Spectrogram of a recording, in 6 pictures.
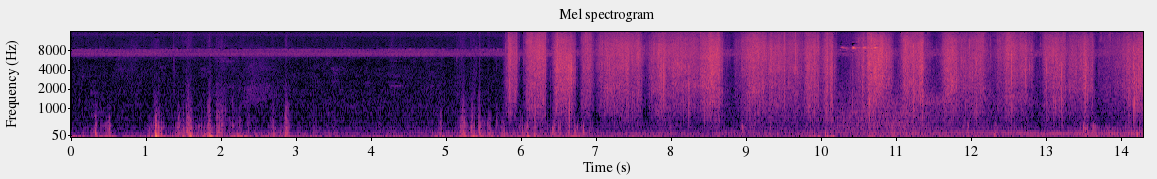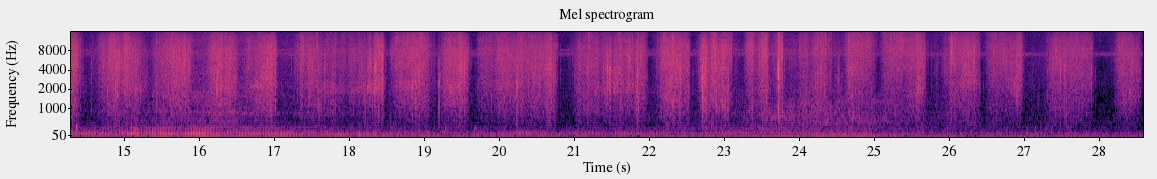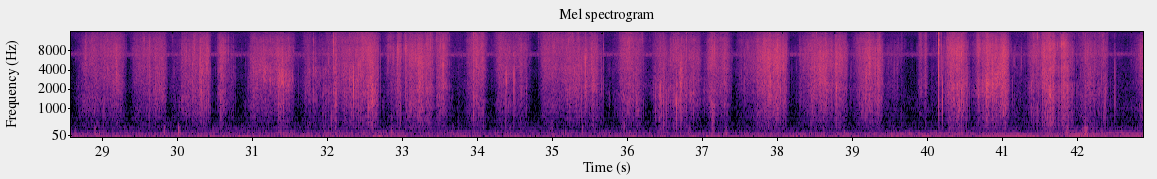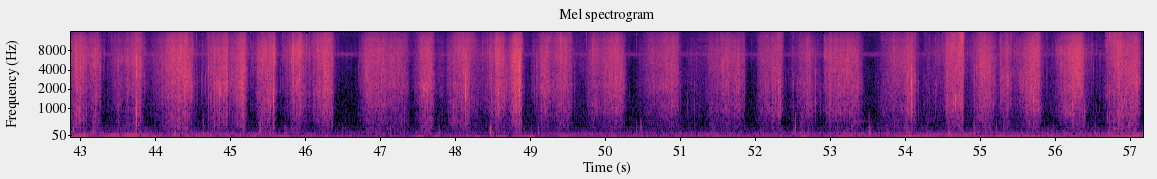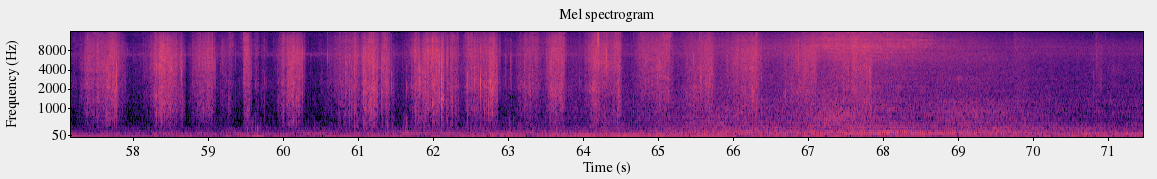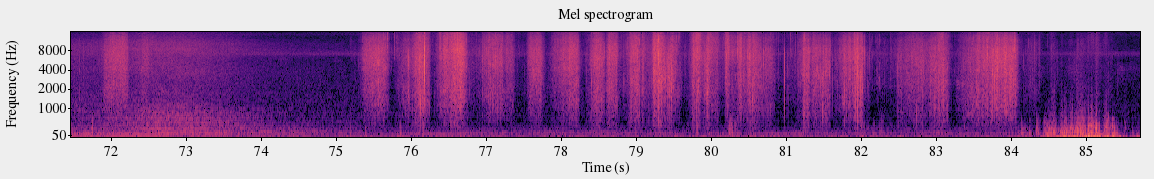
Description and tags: Content warning
Grass, Scuff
